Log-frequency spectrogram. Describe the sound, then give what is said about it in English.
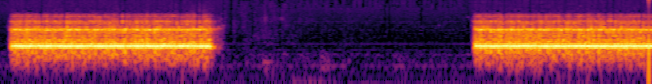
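Two long, steady telephone ringback tones, each about two seconds, separated by a quiet pause, the steady buzzing ring of an outgoing call heard through a phone line, fairly loud and with no talking. “I heard it ringing.”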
